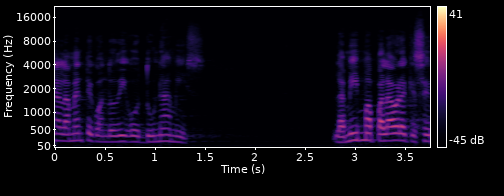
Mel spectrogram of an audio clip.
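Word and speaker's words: δύναμις: La palabra poder es la palabra griega que se pronuncia dunamis. ¿Qué se te viene a la mente cuando digo dunamis?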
